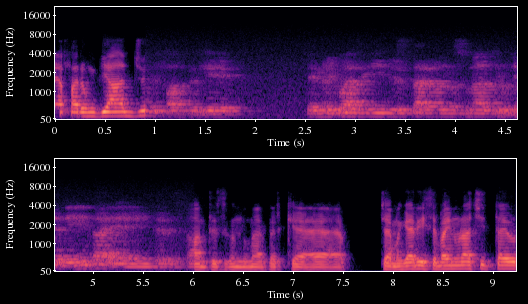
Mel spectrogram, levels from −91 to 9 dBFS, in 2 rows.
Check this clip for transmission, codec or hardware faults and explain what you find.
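One fault stands out in the speech: a switch to a distant microphone from 0.90 s to 6.02 s. The sound abruptly turns roomy and hollow, loses bass, and drops roughly 10 dB. Room noise rises to sit only about 25 dB below the speech. The likely cause is that the close microphone's signal dropped out and a farther pickup, such as a camera mic, took over. At 6.02 s the close, full sound returns just as suddenly.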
